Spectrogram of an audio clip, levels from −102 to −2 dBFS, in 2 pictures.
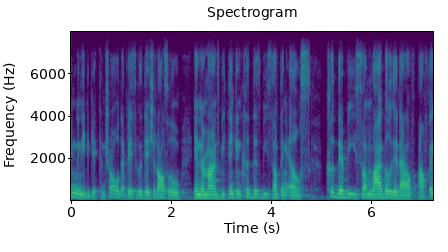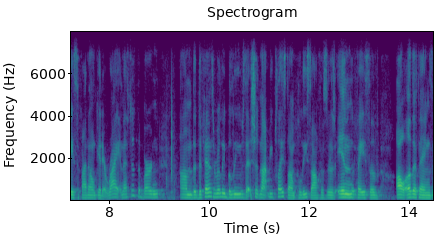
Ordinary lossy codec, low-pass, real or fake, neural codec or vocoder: Opus, 24 kbps; 7.2 kHz; fake; codec, 16 kHz, 8 kbps, FreqCodec, larger model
